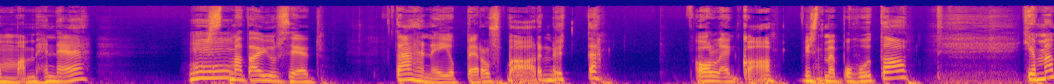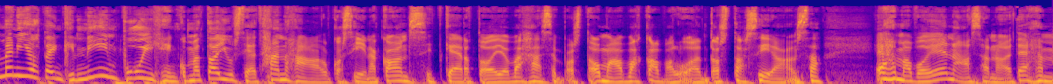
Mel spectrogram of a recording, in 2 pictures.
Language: Finnish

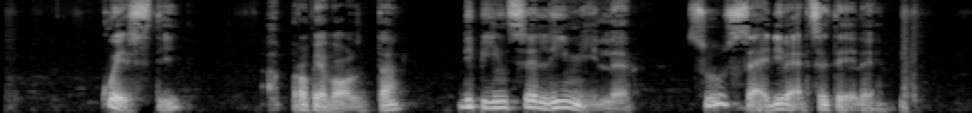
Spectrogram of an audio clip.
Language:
Italian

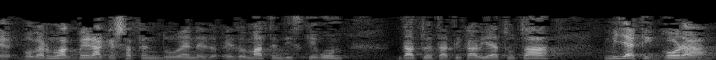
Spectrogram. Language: Basque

